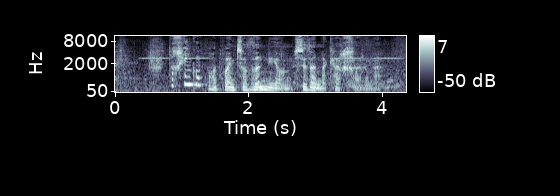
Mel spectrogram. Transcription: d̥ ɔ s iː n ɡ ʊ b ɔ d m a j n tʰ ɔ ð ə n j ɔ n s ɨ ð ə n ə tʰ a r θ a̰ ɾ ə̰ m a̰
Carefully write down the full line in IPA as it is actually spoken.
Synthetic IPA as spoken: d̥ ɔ χ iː n ɡ ʊ b ɔ d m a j n tʰ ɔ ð ə n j ɔ n s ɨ ð ə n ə kʰ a r χ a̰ ɾ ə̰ m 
